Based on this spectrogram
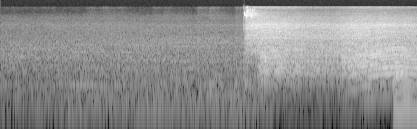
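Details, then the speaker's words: Electric hand planer, reassembled with the drive belt fitted, spins up to a high whine with a coarse rough buzz and excessive vibration. The drive motor alone ran smoothly; the cause is a worn, oval bearing seat at the small pulley. "masih sangat kasar dan sudah di Getaran yang berlebihan teman-teman nah ini masih ada permasalahannya yang harus kita cari dulu"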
